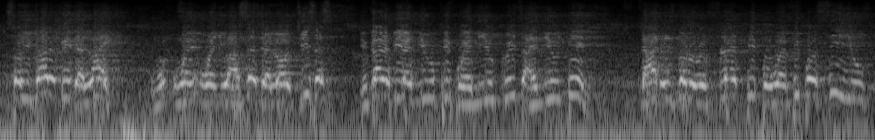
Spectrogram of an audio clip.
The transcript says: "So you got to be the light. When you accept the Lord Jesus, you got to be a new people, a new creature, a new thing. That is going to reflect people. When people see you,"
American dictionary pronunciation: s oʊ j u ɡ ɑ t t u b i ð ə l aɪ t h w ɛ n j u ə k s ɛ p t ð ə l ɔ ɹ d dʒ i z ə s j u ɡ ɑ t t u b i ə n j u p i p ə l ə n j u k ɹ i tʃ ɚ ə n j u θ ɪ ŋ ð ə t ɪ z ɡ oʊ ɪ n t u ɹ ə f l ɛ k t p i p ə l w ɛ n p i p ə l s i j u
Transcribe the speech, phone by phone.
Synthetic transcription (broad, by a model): s oʊ j u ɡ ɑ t t u b i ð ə l aɪ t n w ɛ n j u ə s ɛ t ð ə l ɔ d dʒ i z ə s j u ɡ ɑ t t u b i ə n j u p i p ə l ə n j u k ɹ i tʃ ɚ ə n j u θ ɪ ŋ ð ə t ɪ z ɡ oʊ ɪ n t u ɹ ə f l ɛ k t p i p ə l w ɛ n p i p ə l s i j u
